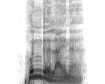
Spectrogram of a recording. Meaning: leash for dogs
- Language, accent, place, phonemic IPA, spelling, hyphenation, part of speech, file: German, Germany, Berlin, /ˈhʊndəˌlaɪnə/, Hundeleine, Hun‧de‧lei‧ne, noun, De-Hundeleine.ogg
